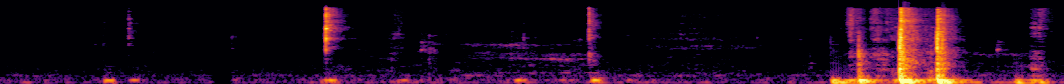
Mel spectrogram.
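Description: Scissors snip a paper stencil to straighten a curved edge, giving a few sparse, close clicks and cuts separated by quiet gaps, then a quicker cluster of crisp snips at the end.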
